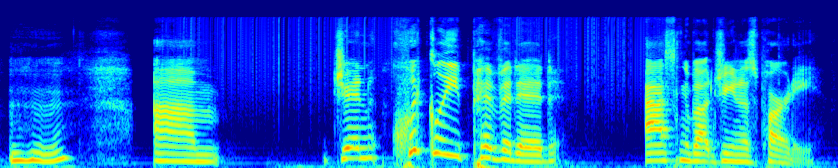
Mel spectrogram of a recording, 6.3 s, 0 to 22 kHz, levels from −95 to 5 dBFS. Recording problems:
crackling; faint; from 1 to 3 s and from 4 to 5 s; 30 dB below the speech

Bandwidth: 14.5 kHz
